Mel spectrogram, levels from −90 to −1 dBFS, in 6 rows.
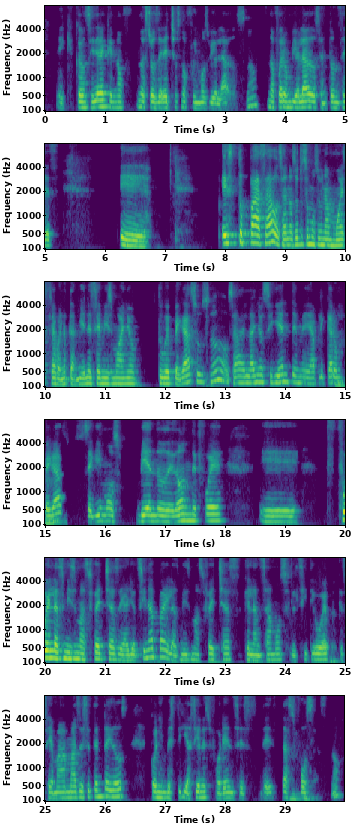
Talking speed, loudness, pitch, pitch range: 150 wpm, -22 LUFS, 170 Hz, 155-185 Hz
